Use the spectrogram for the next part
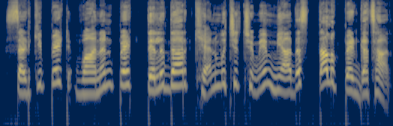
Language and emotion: Kashmiri, disgusted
